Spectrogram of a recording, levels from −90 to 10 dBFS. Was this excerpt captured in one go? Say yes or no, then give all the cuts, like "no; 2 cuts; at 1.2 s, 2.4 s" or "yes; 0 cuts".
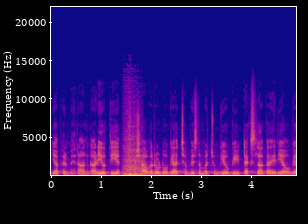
no; 1 cut; at 1.6 s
